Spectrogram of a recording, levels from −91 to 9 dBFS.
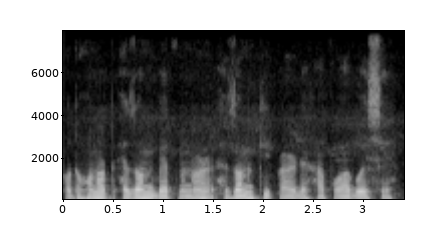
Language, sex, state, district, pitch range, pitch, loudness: Assamese, male, Assam, Sonitpur, 115-135 Hz, 125 Hz, -20 LUFS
